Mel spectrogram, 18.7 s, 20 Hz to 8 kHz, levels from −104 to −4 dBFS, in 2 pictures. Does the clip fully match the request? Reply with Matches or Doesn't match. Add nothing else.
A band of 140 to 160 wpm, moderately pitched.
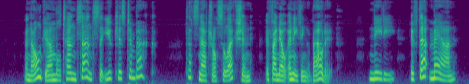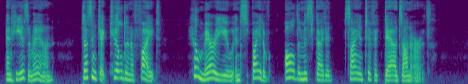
Doesn't match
